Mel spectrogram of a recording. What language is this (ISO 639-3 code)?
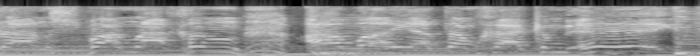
kaz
